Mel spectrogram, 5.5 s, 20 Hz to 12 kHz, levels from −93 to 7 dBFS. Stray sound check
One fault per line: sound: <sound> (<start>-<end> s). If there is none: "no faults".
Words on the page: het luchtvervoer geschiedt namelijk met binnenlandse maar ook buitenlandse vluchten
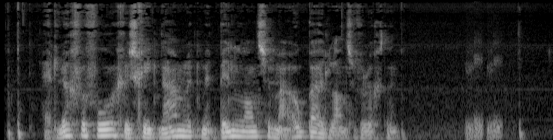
sound: laugh (4.6-5.0 s)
